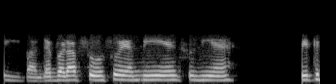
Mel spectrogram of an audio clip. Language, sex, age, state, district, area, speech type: Dogri, female, 30-45, Jammu and Kashmir, Reasi, urban, conversation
